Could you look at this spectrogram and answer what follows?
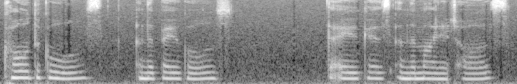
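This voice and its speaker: A woman's voice: mid-range voice, flat delivery, slow pace, warm tone. A woman voicing a cold, scornful, commanding witch queen in a whispered storybook reading.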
